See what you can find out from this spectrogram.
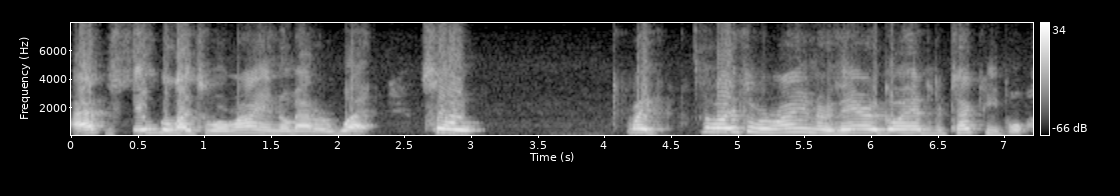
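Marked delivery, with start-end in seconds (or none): none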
